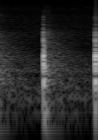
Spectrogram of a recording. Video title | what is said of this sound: BLÖF MÜ GERÇEK Mİ OYNADIK !? | Tuzluk gibi geliyor bunun sesi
